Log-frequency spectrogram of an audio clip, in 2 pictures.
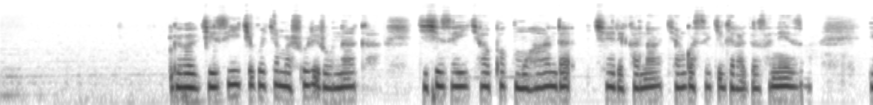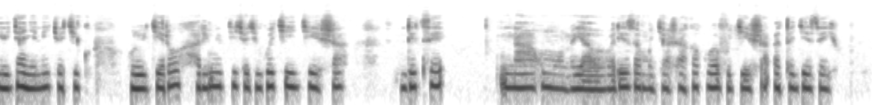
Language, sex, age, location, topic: Kinyarwanda, female, 18-24, Huye, education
